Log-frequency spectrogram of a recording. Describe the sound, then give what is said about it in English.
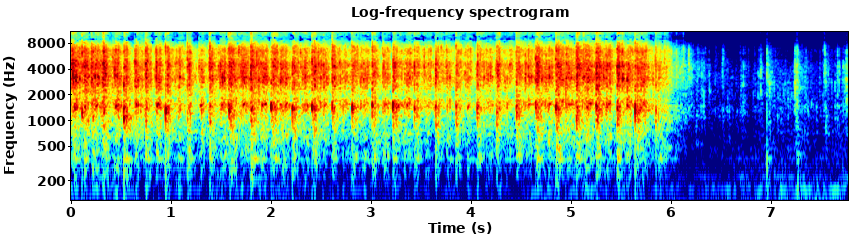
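Ice rattles hard inside a cocktail shaker as a cocktail with Peychaud bitters and orange bitters is shaken until cold, in a loud, rapid, steady clatter for about six seconds, then stops abruptly, leaving near silence. “Then you want to shake it until it's nice and cold.”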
